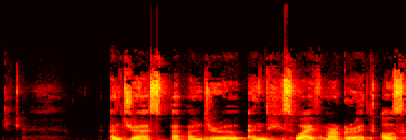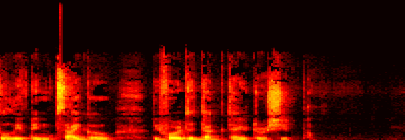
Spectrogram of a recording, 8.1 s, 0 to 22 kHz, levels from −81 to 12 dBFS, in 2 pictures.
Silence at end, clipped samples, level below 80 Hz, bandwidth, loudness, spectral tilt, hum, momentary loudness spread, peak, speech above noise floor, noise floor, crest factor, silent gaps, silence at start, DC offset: 0.95 s; under 0.1%; -62 dBFS; 15 kHz; -16 LUFS; -2.5 dB/octave; none; 12 LU; 0 dBFS; 48 dB; -66 dBFS; 20 dB; none; 1.1 s; under 0.1%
